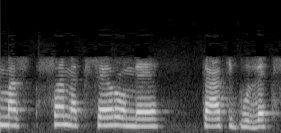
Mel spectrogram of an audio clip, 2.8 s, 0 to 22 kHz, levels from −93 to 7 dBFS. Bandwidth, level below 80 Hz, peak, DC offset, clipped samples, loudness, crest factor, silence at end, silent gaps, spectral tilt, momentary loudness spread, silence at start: 3.9 kHz; -64 dBFS; -4 dBFS; under 0.1%; under 0.1%; -18 LUFS; 14 dB; 0.05 s; none; -9 dB/octave; 7 LU; 0 s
